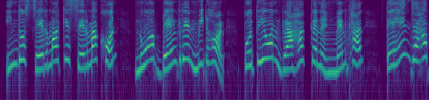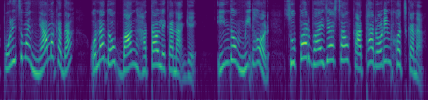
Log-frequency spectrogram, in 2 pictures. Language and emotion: Santali, angry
